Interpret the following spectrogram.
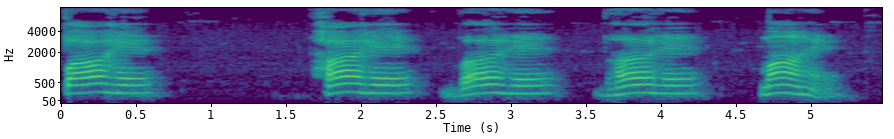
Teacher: इन सबको बोलते समय आपके होंठ आपस में मिलते हैं। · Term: ओष्ठ वाले व्यंजन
